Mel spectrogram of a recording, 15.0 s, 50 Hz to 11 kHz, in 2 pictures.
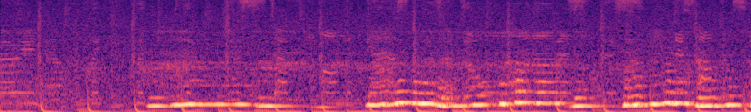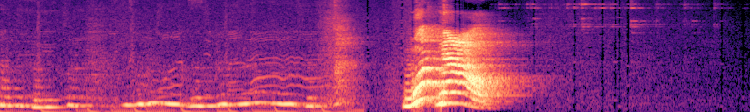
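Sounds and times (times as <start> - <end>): person humming a tune: 0.0 - 11.1.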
